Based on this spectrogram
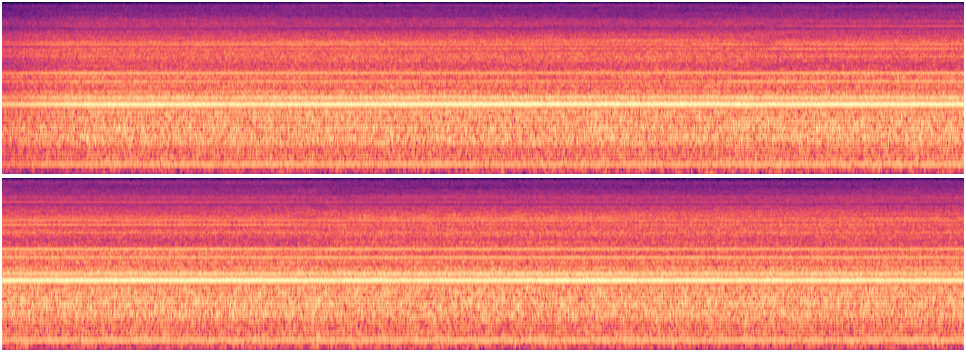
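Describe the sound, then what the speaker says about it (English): A heat gun blasts hot air onto a spinnerbait weight, a constant loud whooshing fan drone with a steady motor hum that holds unchanged throughout, with no voices. "I'm gonna get this heat gun and I'm gonna turn this thing on and we're gonna really heat this up, right?"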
